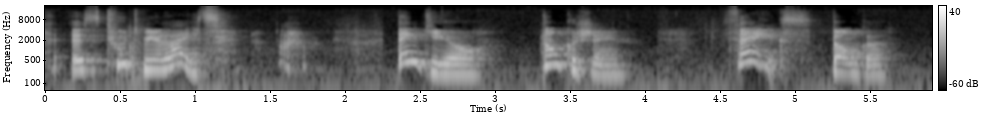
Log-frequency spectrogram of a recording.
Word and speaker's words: Es tut mir leid: There's a bug on my light. Which rhymes with es tut mir leid.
